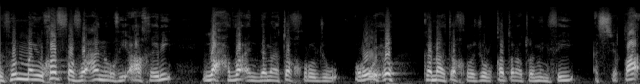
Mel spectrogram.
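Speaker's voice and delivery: ordinary delivery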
